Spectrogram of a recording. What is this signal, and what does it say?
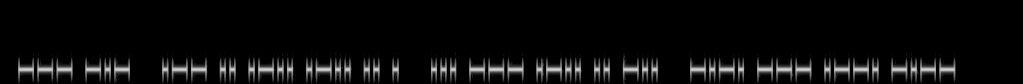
Morse code, heard as a keyed tone, about 25 wpm, 700 Hz. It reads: OK WILLIE SOLID COPY
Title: Practice QSO - Exchange 3 - More Info - 25wpm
